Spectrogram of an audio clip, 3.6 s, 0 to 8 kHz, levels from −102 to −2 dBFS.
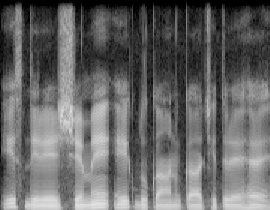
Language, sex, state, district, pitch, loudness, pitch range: Hindi, male, Jharkhand, Ranchi, 105 Hz, -18 LUFS, 100-115 Hz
